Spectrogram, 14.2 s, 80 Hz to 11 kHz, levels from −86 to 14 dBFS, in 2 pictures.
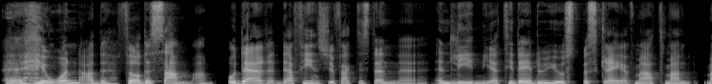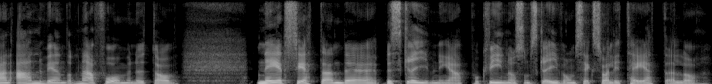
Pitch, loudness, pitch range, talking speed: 165 Hz, -21 LUFS, 145-195 Hz, 145 wpm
